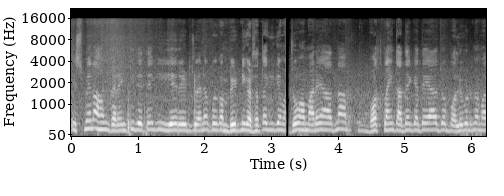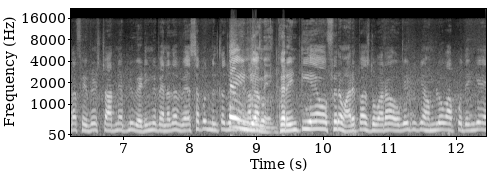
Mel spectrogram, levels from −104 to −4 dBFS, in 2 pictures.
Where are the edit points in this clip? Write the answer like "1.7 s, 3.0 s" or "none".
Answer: 3.2 s, 8.6 s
